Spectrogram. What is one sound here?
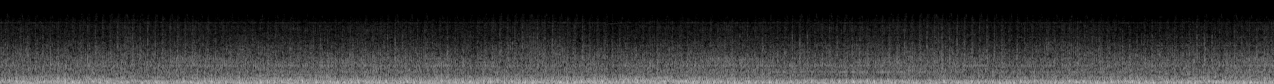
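Helicopter rotor blades thump steadily and loudly.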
